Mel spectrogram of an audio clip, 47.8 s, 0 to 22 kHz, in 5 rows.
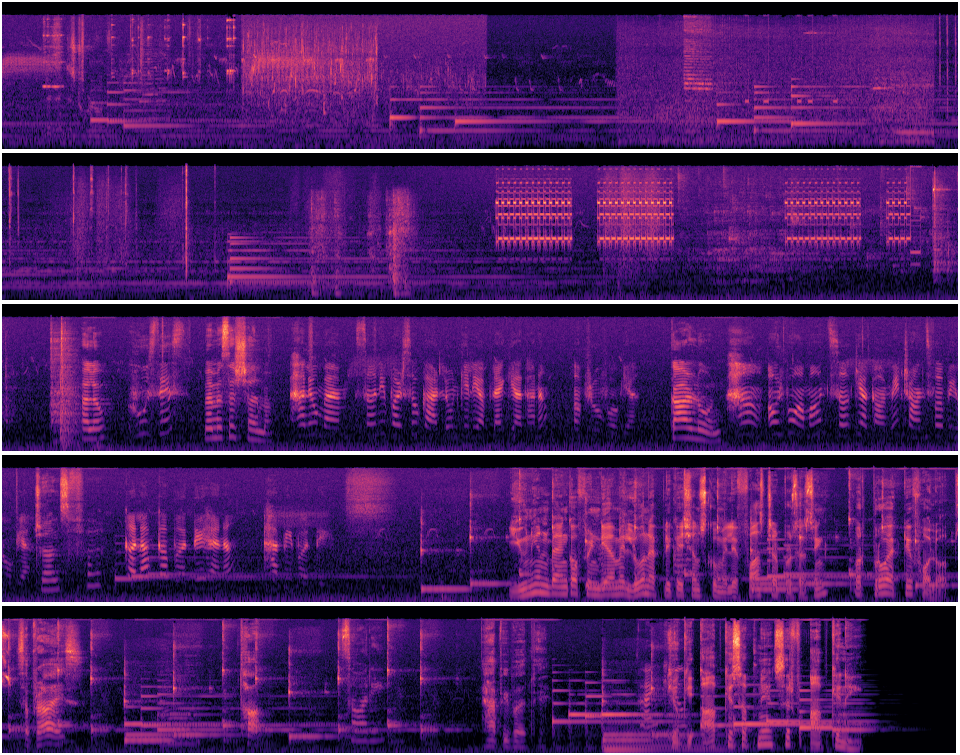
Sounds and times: Speech: 19.9 - 32.0, 33.8 - 39.0, 43.1 - 43.7, 44.6 - 46.9.

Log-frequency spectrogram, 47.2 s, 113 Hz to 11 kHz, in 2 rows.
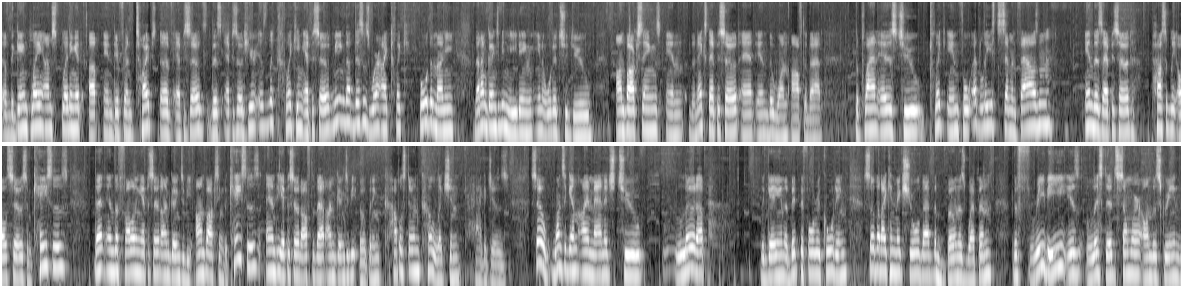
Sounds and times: Speech: 0.0 - 16.4, 17.1 - 21.0, 21.6 - 37.8, 38.8 - 47.1
Music: 0.0 - 47.1.

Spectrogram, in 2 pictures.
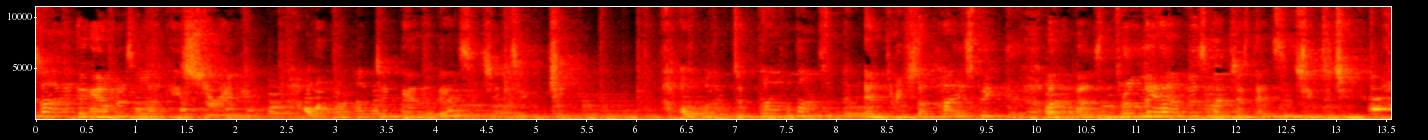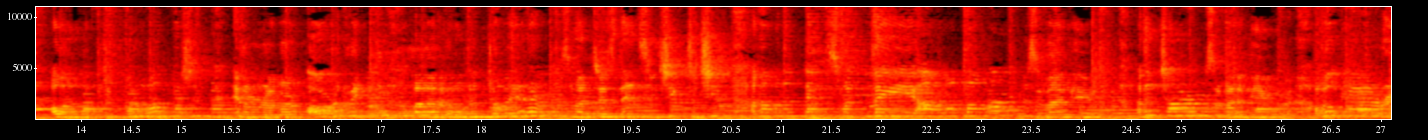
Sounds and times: Female singing: 0.0 - 5.3, 6.3 - 27.1
Music: 0.0 - 27.1.

